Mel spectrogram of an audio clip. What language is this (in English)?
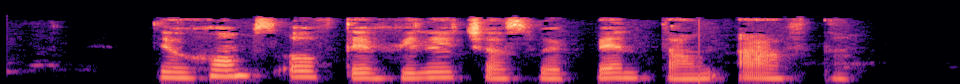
English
